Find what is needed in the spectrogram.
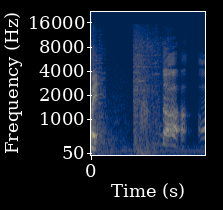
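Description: A shattering sound effect from the anime's soundtrack, starting suddenly about a second in and fading, followed by a short line of dialogue.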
